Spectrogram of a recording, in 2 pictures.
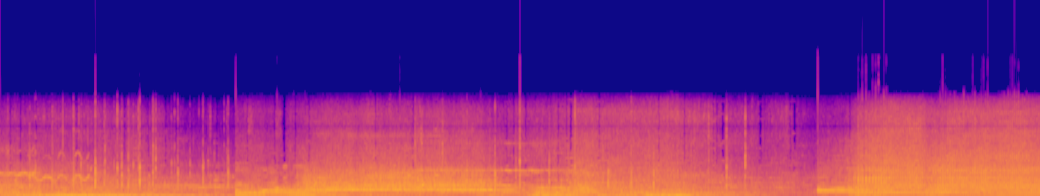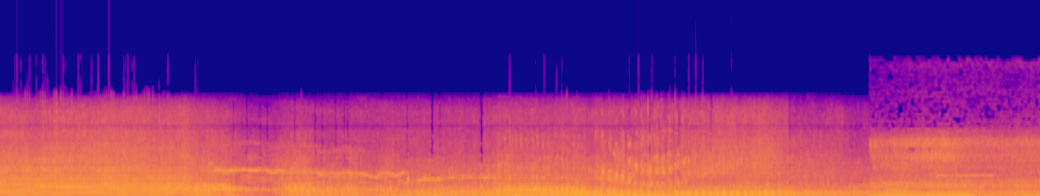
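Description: Tyres screech as cars spin their wheels.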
